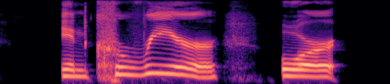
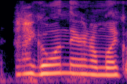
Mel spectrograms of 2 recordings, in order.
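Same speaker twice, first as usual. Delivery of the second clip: ordinary delivery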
